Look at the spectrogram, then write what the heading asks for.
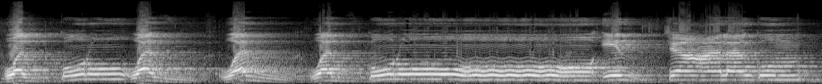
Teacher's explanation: وَاذْكُرُوا Masih memantul. Zal bukan huruf qalqalah, tapi biasa ya, lentur di ujung lidah dengan ujung gigi atas.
